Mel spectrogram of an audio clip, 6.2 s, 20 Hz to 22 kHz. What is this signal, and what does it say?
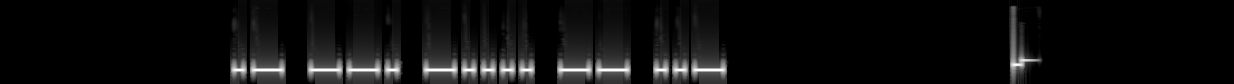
Morse code, heard as a keyed tone, about 25 wpm, 700 Hz. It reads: AG6MU
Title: USA Call Signs - 5 Characters - 4x Character Spacing - 25wpm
